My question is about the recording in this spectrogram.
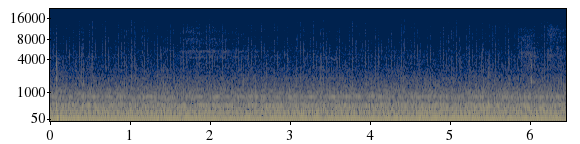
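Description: Steady background hum with faint hiss from the recording setup, no distinct events apart from a faint tick at the very start.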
